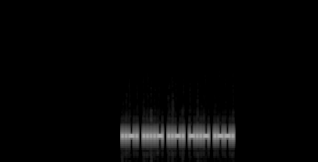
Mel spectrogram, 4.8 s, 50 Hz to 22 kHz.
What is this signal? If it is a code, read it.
Morse code, heard as a keyed tone, about 46 wpm, 700 Hz. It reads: F4FXP
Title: DXCC-100 Call Signs - 5 Characters - 45wpm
